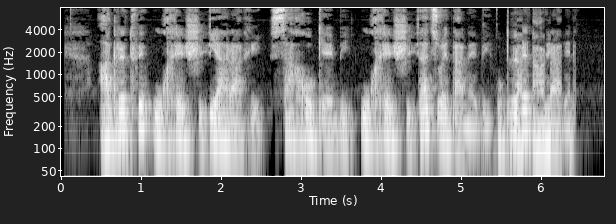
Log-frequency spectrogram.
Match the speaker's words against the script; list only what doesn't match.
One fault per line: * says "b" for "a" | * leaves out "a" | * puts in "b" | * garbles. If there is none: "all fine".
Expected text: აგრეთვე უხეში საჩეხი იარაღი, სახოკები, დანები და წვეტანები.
* leaves out "საჩეხი"
* says "უხეში" for "დანები"
* garbles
